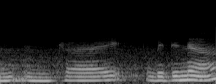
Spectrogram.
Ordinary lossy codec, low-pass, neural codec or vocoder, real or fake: none; 5.4 kHz; none; real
